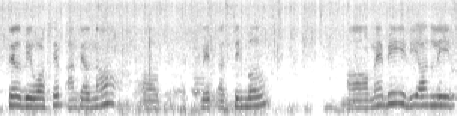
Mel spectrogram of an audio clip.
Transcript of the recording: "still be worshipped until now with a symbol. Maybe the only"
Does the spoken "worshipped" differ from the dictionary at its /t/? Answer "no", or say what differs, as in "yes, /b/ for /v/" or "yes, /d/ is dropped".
yes, /t/ is dropped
